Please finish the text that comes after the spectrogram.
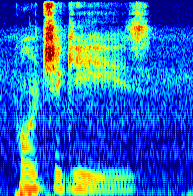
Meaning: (adjective) 1. Of or pertaining to Portugal 2. Of or pertaining to the people of Portugal or their culture 3. Of or pertaining to the Portuguese language
- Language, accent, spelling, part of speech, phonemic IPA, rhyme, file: English, US, Portuguese, adjective / noun / proper noun, /ˌpoɹ.t͡ʃəˈɡiz/, -iːz, En-us-Portuguese.ogg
